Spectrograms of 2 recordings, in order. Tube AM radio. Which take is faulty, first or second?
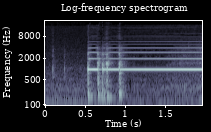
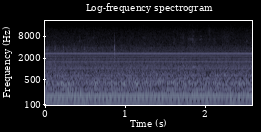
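second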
